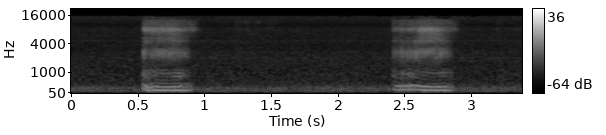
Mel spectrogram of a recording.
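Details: Cat asleep and snoring, two strong buzzy snore bursts nearly two seconds apart, each lasting under half a second with a low grating tone and hissy upper edge, against quiet room hum.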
